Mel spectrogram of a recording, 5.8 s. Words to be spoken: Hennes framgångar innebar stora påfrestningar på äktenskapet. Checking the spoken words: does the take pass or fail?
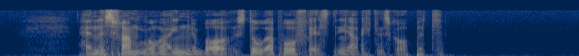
fail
